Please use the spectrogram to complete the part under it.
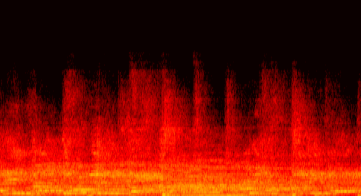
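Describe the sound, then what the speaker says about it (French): Packed crowd at a Cannes nightclub cheering and whooping for a rapper, a dense steady roar of yells and voices with music-like tones running underneath, loud and unbroken throughout. "attendu par une foule en délire"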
